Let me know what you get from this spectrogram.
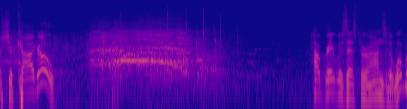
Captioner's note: audience cheering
